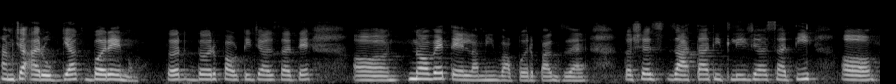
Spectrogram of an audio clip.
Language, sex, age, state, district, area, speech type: Goan Konkani, female, 18-30, Goa, Quepem, rural, spontaneous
